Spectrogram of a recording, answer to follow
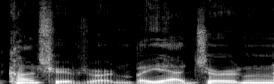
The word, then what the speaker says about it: Jordan: But yeah, Jordan is like an old southern pronunciation as my dad used to say.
